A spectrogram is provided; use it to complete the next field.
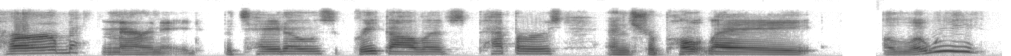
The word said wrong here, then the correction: aioli: It's aioli, honey. – Aioli. – Aioli. – But there's an A. – I know. It's confused. – I hate silent letters.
